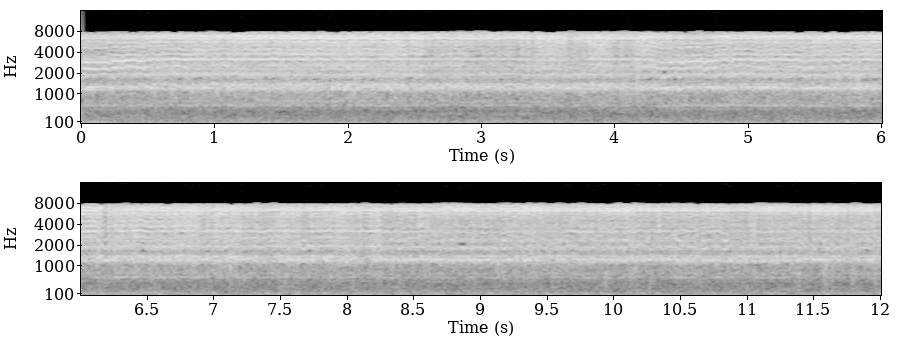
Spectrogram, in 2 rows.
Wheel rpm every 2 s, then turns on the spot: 170, 170, 160, 170, 170, 170.
none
